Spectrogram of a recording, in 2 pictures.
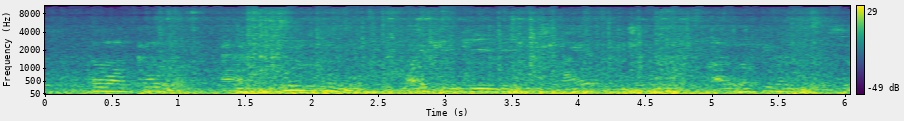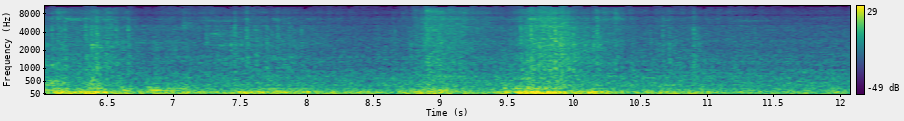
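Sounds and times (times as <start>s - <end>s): bus engine and road rumble: 0.0s - 12.0s.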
